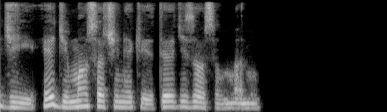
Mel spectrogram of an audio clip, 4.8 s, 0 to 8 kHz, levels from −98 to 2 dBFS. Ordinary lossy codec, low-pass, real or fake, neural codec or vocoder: none; 7.2 kHz; fake; codec, 24 kHz, 0.9 kbps, WavTokenizer, medium speech release version 1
